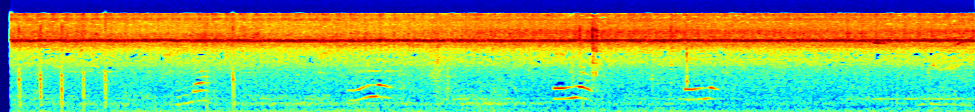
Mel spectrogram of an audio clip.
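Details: Brown spider monkey, the variegated spider monkey endemic to Colombia, gives several tonal calls with harmonics that rise and then fall, spaced a second or two apart. A steady high hiss runs throughout, with scattered sharp clicks early on.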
